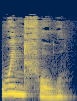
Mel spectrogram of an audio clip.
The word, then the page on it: windfall: British English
